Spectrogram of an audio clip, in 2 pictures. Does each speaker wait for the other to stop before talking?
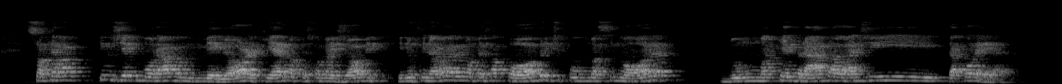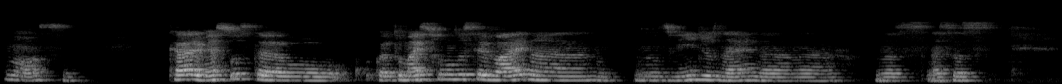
Yes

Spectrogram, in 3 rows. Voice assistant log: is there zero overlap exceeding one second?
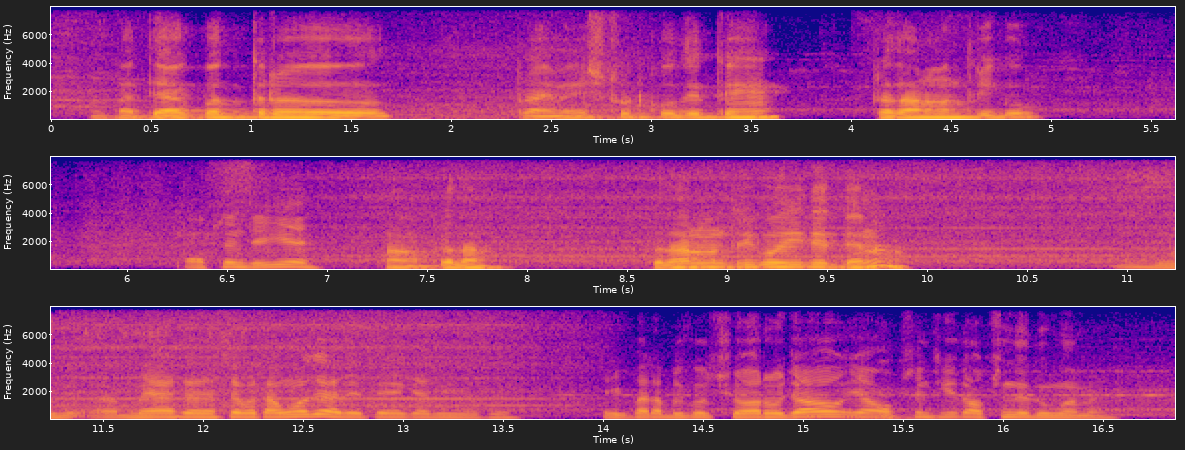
Yes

